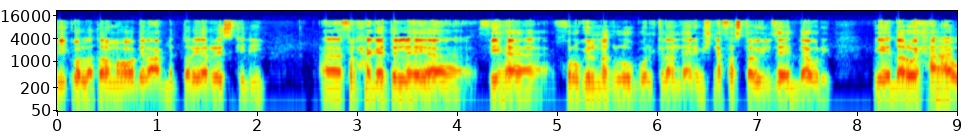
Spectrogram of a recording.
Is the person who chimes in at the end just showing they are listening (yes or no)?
yes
